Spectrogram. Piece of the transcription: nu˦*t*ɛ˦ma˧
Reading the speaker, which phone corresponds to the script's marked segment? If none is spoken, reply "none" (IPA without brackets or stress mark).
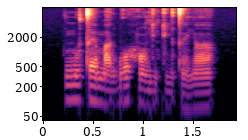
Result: t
